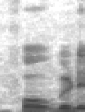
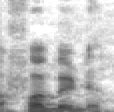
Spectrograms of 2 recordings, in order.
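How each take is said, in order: First: फॉरबिड as 'foh-bid', full o sounded; mispronounced full o. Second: फॉरबिड as 'fuh-BID', weak first vowel; don't sound the o in फॉरबिड, say 'fuh'; reduced first vowel. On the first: Teacher shows students the mistake, फॉरबिड with a full 'foh'. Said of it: "फॉरबिड नहीं होगा". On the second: Teacher models the correct word, फॉरबिड as 'fuh-bid'. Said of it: "ओ को नहीं pronounce करेंगे". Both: Shown as a demonstration.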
